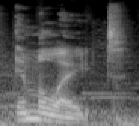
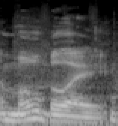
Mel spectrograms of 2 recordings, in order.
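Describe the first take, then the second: First: The word has three syllables, without 'bil'. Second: The word has four syllables, including 'bil'. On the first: The speaker calls it right. "It's immolate" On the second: The speaker calls it wrong. "It's not immobilate"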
